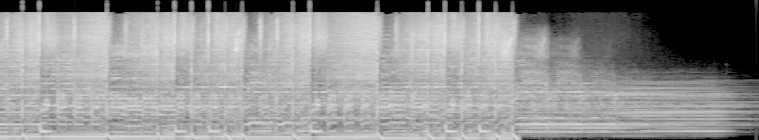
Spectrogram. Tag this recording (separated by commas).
Electric piano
